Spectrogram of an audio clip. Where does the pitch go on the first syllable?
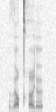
rising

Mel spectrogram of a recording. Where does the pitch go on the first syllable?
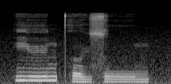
high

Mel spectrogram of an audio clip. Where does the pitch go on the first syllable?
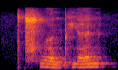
low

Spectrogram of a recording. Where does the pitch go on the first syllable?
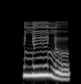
high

